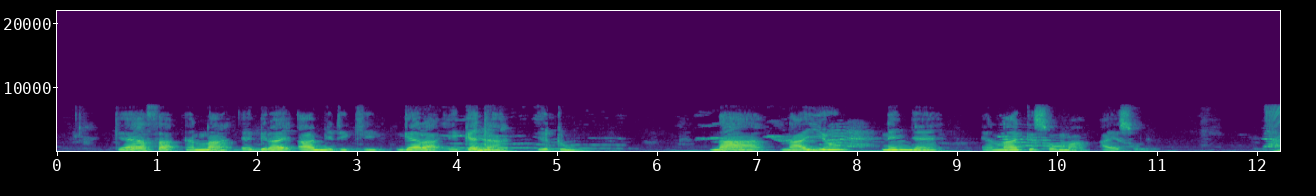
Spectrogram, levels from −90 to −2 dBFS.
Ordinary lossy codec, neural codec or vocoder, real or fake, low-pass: none; none; real; 7.2 kHz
